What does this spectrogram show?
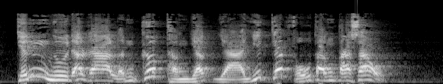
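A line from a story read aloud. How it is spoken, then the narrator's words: Loud shout. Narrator (Vietnamese): Vị đầu thái tử quát lớn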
